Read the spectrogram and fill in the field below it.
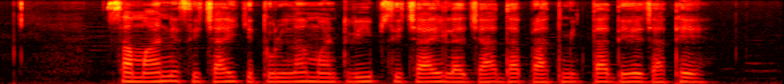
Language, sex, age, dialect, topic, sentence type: Chhattisgarhi, male, 18-24, Northern/Bhandar, agriculture, statement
